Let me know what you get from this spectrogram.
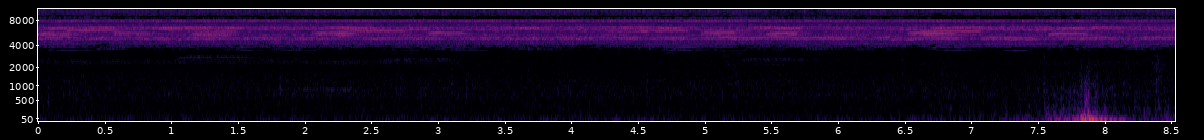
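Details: Rainforest insects near Corcovado National Park, Osa Peninsula, Costa Rica, at midnight keep up a steady shrill chorus of trills and buzzes; a short low thud near the end breaks in.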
